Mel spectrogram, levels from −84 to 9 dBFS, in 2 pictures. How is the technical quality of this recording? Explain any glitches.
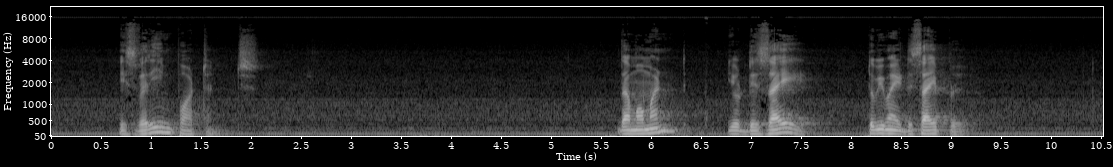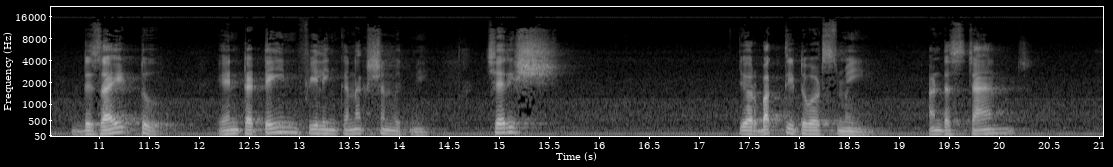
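Two short glitches spoil the recording, both DAB burbling. Weak reception let bit errors slip past error correction into the MP2 data, corrupting samples over what sounds like a few frames. From 6.53 to 6.56 s and at 11.67 s, short blips of noise appear in single sub-bands over the sound.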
